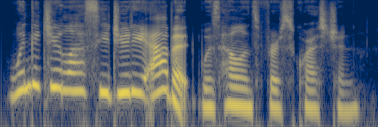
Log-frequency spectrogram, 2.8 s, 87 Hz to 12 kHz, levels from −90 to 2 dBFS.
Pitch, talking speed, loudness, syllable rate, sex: 275 Hz, 230 wpm, -17 LUFS, 5.9 syllables/s, female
